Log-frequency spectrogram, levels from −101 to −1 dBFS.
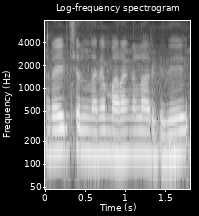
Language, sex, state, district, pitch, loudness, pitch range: Tamil, male, Tamil Nadu, Nilgiris, 135 Hz, -14 LUFS, 130-140 Hz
